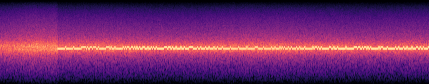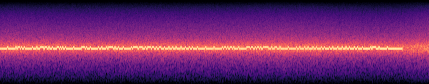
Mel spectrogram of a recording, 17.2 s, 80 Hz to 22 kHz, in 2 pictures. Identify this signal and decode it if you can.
RTTY (45.45 baud, 170 Hz shift), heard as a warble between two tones, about 2200 Hz centre, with radio static and a narrow filter. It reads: HSRWJ 9M6DP DB7DQ 4H3EN WQ1DG DTW1Z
